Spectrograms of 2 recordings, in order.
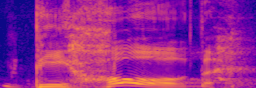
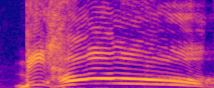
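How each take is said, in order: First: It is said more softly. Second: It is said very loudly.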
